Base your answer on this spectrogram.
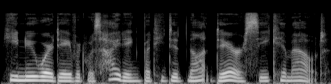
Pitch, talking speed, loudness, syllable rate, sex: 170 Hz, 255 wpm, -17 LUFS, 5.3 syllables/s, female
